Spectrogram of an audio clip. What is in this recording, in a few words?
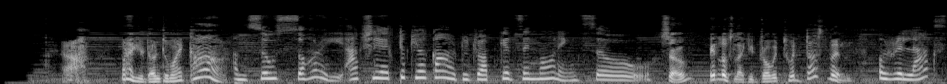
Car Wash English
